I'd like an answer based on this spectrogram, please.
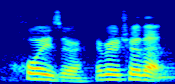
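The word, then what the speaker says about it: Häuser: the a good yeah if you have two vowels next to each other and it goes on the first of the two ok so the plural is pronounced heuser ever try that heuser kind of that block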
